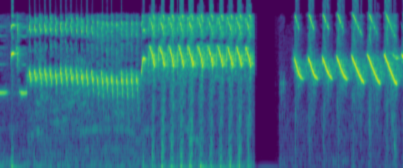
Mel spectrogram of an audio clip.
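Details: Canary song for teaching other canaries: a fast, even high trill, then quick repeated rising whistled notes, a brief gap, and more looping upward notes.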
